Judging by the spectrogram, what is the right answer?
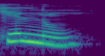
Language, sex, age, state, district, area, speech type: Nepali, female, 18-30, West Bengal, Darjeeling, rural, read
